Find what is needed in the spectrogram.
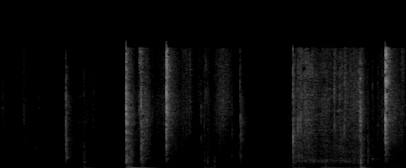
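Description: A cardboard box being handled and opened by gloved hands: scattered clicks and knocks, a dull thump just over a second in, and a scraping rustle around three seconds in as the box's tape seal is broken.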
